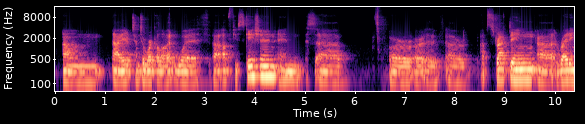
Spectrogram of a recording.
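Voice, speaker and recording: A man's dark, mellow tone at medium pitch, fairly even intonation and a very slow pace, with audible room echo. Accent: Venezuelan. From Venezuela. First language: Spanish. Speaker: visual artist. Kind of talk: artist talk. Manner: halting, many fillers and restarts.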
